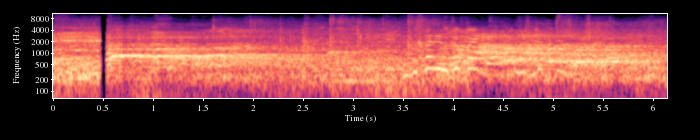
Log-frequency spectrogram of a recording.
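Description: Voices echoing in a large sports hall, with scattered short thuds. About half a second in, the sound cuts out for a moment. A steady mid-pitched tone then runs for about two seconds.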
